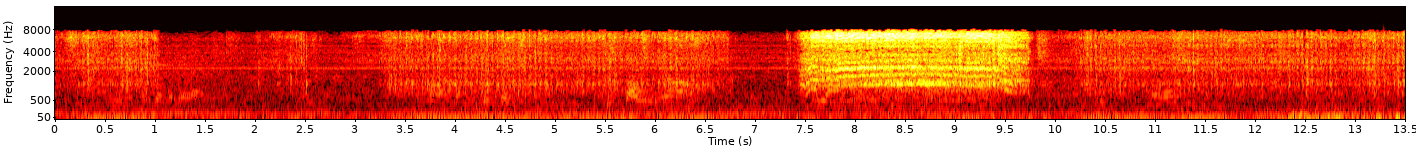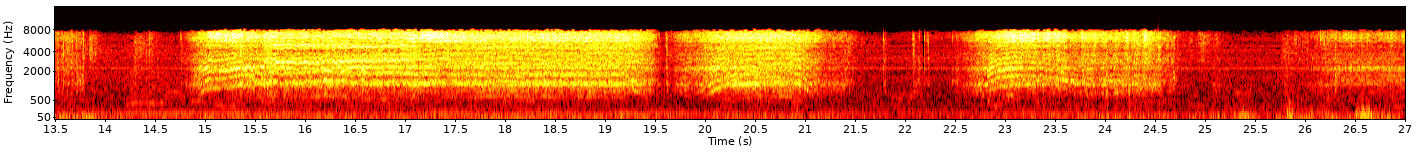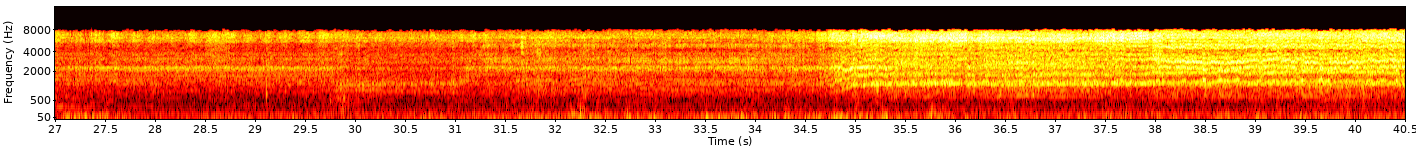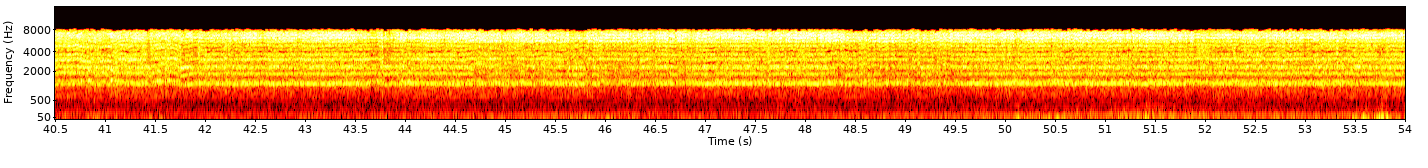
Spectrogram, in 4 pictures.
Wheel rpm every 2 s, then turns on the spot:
10, 20, 30, 40, 110, 30, 30, 80, 160, 110, 70, 90, 30, 50, 50, 60, 60, 120, 160, 160, 160, 160, 160, 160, 160, 160, 160.
0-6 10-14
